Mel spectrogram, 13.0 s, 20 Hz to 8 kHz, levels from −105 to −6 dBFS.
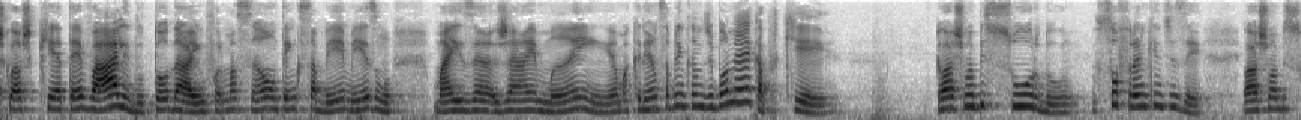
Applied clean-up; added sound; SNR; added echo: none; none; none; none.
